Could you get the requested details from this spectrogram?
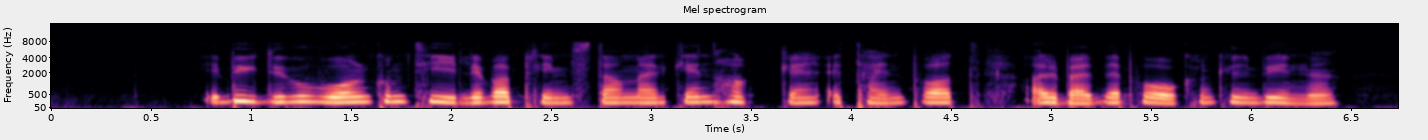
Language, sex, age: Norwegian, female, 26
